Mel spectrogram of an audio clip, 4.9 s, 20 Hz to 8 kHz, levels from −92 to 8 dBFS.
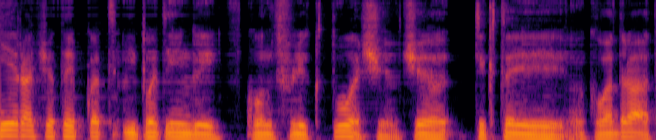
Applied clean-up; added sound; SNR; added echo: neural mask model DeepFilterNet 3.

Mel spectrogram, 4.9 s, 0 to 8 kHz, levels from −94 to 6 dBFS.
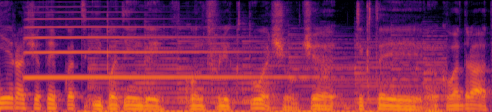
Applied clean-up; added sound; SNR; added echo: none; Trumpet + Piano; 7 dB; none.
